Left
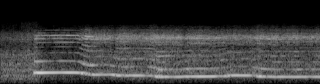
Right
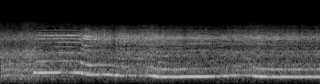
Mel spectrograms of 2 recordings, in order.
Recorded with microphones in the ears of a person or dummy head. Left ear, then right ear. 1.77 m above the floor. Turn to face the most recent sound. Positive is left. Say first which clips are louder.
# left 3 dB
turn(degrees=5)  # may be behind; listen again after turning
